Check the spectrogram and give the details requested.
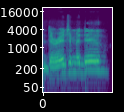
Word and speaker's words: didgeridoo: I know about it's a didgeridoo. What's that? Is that Didgeridoo, close.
